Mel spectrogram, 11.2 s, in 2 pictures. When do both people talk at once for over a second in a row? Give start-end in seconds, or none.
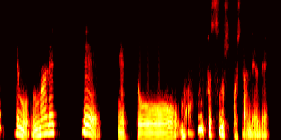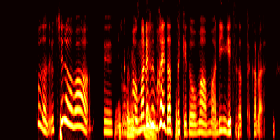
7.9-9.3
